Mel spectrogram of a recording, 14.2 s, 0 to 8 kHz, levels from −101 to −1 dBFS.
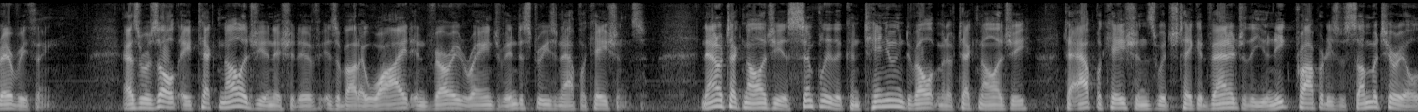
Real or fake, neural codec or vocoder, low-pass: real; none; 7.2 kHz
